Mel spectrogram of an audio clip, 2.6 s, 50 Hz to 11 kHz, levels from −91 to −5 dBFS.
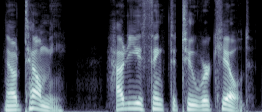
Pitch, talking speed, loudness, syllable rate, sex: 130 Hz, 250 wpm, -18 LUFS, 6.5 syllables/s, male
